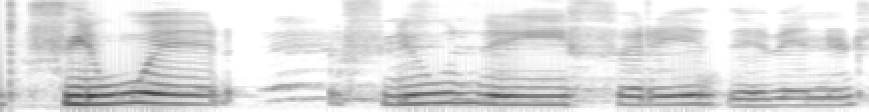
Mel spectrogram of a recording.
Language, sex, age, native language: Icelandic, male, 9, Icelandic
